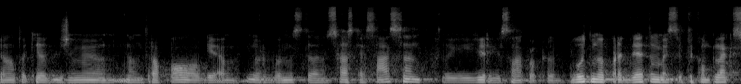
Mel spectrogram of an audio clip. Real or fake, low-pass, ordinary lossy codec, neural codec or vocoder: fake; 14.4 kHz; Opus, 24 kbps; codec, 32 kHz, 1.9 kbps, SNAC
